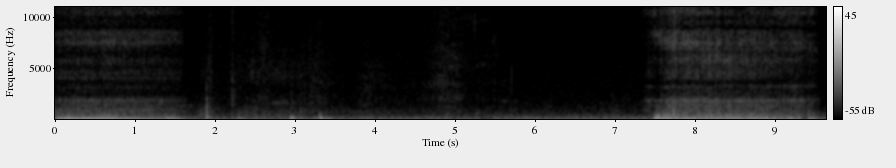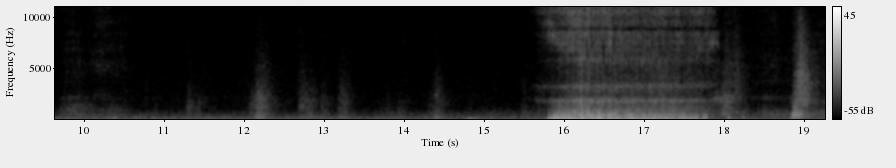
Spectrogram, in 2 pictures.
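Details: Two loud, low, rattling snores about eight seconds apart, with quiet breathing and small snorts between them in a still room; snoring.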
